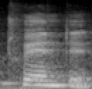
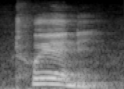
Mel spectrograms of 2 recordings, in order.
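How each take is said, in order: First: The t after the n is clearly pronounced. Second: The t after the n is dropped. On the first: "previous টাইমে বলতাম টোয়েন্টি" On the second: "আরেকটু স্মার্টভাবে বলার চেষ্টা করলে সেটা হবে টুয়েনি"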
